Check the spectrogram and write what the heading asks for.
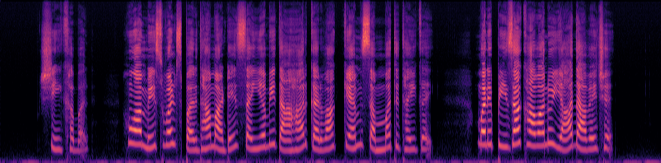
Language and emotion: Gujarati, sad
